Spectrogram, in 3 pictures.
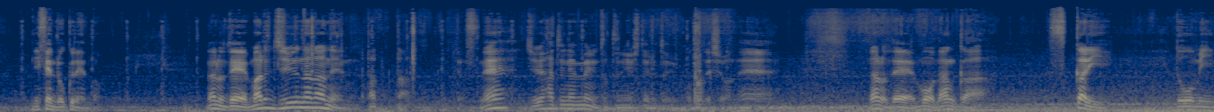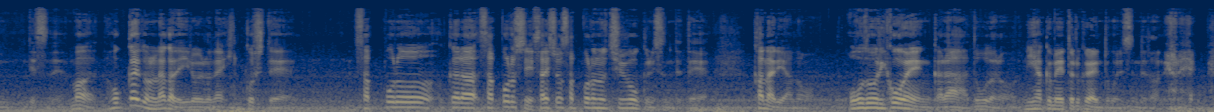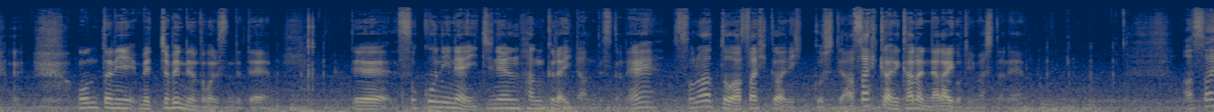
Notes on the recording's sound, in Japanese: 朝から郵便局へ出かける予定があったので車を運転しながら雑談収録しました。使用マイク：ZOOM M3 MicTrak、TASCAM TM-82（エンディングのみ）。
